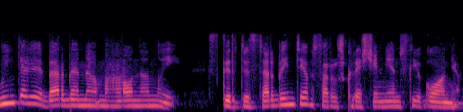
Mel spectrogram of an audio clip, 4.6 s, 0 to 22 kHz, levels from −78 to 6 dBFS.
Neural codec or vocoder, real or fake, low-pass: codec, 16 kHz, 1 kbps, X-Codec, HuBERT features, trained on general audio; fake; 7.2 kHz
